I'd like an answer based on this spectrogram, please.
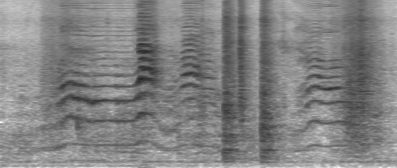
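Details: Persian cat kittens, described as cute and spoiled, giving drawn-out harmonic meows that rise then fall, one near the start and a longer one at the end, separated by a few sharp knocks over a low steady hum indoors.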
